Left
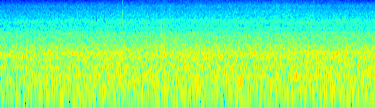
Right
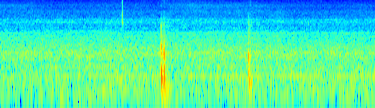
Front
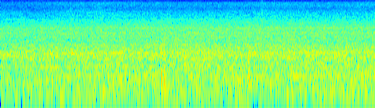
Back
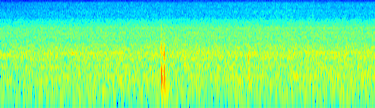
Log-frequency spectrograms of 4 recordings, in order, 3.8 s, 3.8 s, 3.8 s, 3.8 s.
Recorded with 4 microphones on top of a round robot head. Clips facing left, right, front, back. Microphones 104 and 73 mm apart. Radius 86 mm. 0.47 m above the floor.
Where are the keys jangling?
No keys jangling in this recording.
